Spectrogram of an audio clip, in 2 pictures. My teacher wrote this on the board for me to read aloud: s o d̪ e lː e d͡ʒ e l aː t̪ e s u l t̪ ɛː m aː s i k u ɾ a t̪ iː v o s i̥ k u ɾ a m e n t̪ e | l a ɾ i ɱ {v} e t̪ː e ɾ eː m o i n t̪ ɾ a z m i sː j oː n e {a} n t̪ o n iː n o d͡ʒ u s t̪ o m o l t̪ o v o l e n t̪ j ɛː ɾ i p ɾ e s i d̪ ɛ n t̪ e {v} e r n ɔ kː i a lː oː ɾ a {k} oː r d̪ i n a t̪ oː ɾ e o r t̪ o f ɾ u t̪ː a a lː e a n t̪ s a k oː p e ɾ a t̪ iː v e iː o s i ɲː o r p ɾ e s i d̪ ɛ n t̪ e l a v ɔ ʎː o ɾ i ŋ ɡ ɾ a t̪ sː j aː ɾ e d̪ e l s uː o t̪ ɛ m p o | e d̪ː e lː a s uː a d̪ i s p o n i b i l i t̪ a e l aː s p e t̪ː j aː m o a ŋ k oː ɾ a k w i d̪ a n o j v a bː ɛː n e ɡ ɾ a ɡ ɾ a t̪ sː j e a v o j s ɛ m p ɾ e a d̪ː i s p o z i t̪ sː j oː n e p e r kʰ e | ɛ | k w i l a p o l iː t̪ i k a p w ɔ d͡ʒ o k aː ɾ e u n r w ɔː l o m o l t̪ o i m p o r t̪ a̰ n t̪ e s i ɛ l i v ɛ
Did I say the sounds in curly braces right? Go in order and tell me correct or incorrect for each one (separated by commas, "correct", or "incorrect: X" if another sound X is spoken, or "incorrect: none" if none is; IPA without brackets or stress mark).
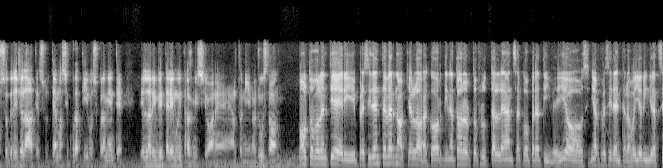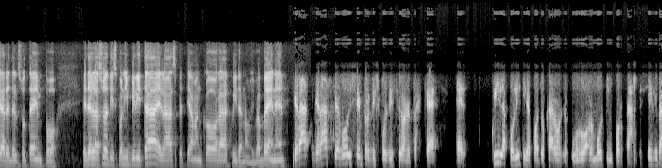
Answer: correct, correct, correct, correct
